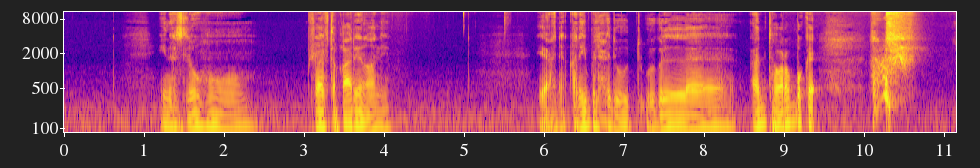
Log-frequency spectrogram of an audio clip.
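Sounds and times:
speech: 1.0s - 2.4s, 3.1s - 4.2s, 5.9s - 10.6s
sneeze: 10.1s - 10.8s.

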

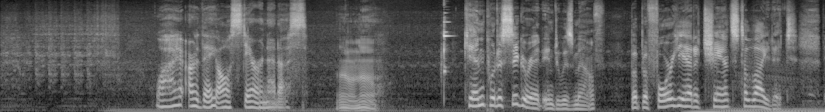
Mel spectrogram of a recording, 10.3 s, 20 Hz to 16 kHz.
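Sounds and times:
Silverado pickup truck engine cranking and starting: 0.0s - 4.2s, 8.6s - 10.3s
speech: 2.0s - 4.8s, 5.8s - 10.3s.

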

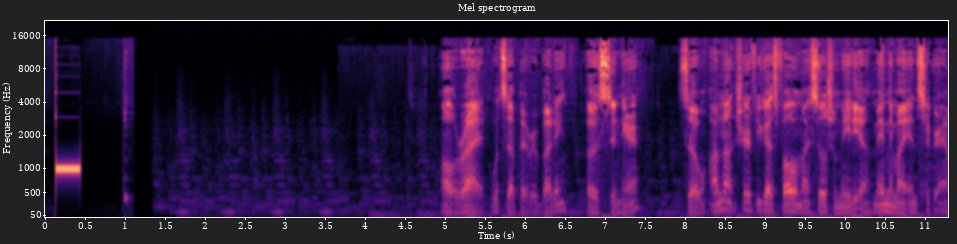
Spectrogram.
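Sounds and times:
electronic beep marking a break: 0.2s - 0.5s
soft rhythmic music: 1.4s - 11.2s
speech: 5.0s - 11.2s.

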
